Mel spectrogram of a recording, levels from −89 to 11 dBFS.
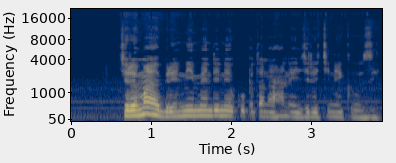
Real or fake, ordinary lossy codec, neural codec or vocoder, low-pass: real; none; none; 19.8 kHz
